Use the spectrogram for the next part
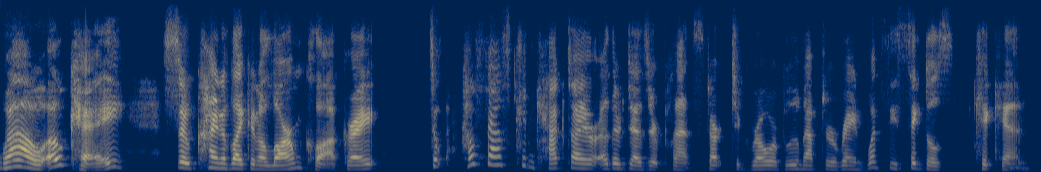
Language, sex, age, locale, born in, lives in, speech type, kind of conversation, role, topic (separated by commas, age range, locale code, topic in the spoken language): English, female, 55-59, en-US, United States, United States, read, expert-assistant, asker, How do cacti survive in the desert?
